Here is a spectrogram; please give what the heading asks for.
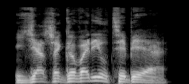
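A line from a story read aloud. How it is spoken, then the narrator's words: Irritated tsk. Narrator (Russian): раздраженно цыкнул Альфар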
